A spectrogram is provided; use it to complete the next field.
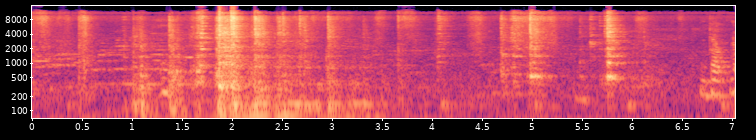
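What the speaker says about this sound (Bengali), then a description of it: "তরকারি বসাই দিব তো সিদ্ধ হোক আগে ঢাকনাটা দিয়ে নেই" A pot of curry on the stove with metal clanks and scrapes from cookware being handled and a lid set on, several irregular knocks close by amid kitchen clatter, no clear speech.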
